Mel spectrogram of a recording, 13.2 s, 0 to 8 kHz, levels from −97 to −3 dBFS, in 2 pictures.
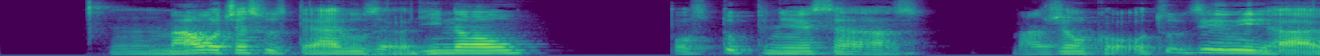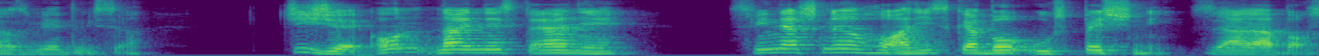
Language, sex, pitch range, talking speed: Slovak, male, 135-170 Hz, 110 wpm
